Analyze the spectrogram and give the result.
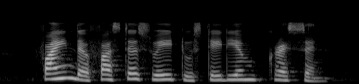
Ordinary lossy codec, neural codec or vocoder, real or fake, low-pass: none; none; real; 7.2 kHz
